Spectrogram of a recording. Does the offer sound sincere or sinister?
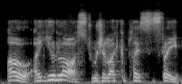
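sincere. It sounds like a sincere, kind offer.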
